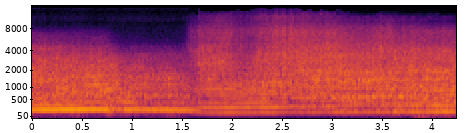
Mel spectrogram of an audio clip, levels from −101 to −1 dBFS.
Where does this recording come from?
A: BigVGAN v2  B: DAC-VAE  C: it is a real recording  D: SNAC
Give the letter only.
D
